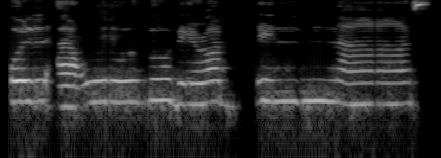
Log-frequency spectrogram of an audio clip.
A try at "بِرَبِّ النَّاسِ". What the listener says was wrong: بیرب را موٹا رکھیں، بی اور موٹا کیونکہ آپ کا تھوڑا سا ہلکا سا موٹا ہوا ہے. را موٹا جہاں پہ ہے. بیرب الناس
